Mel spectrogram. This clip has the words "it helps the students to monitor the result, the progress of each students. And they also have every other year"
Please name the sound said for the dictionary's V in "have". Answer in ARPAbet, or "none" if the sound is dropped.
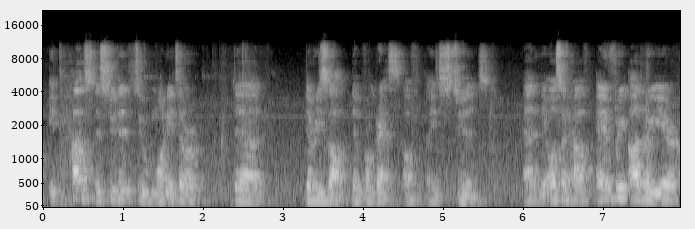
P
